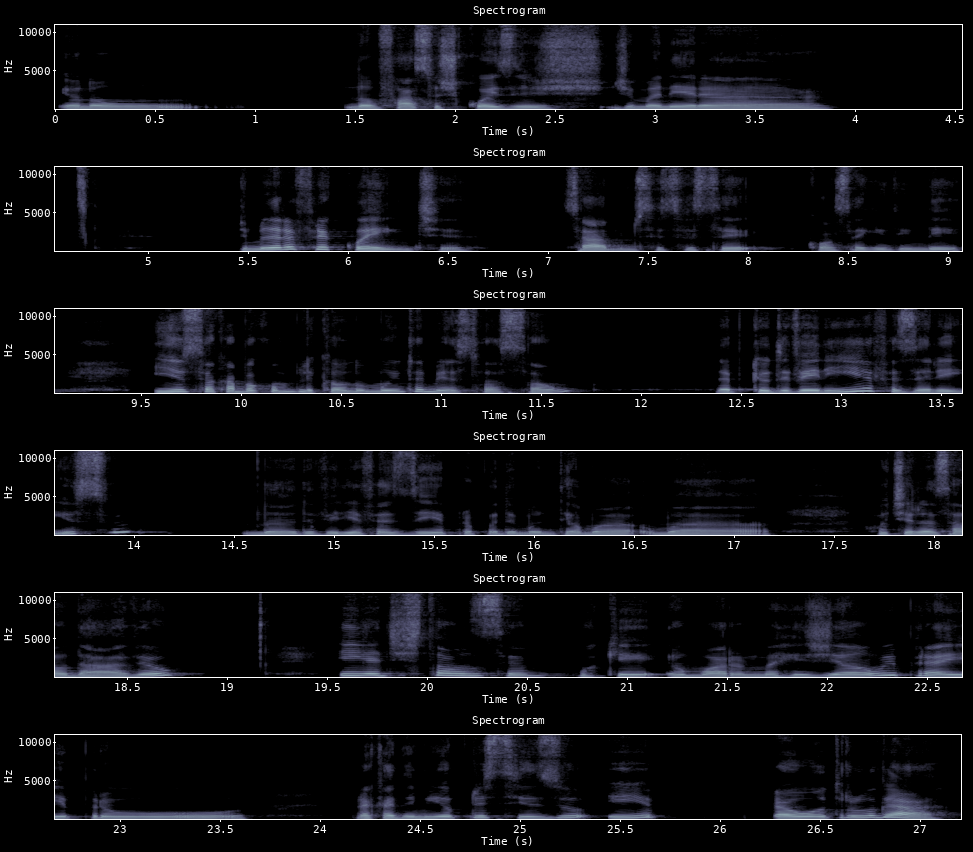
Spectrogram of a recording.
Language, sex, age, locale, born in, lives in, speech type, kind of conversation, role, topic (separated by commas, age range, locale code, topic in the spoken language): Portuguese, female, 30-34, pt-BR, Brazil, Germany, conversation, unstructured, none, Como você incorpora exercícios físicos na sua rotina?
